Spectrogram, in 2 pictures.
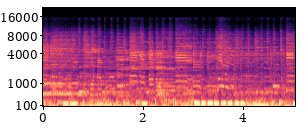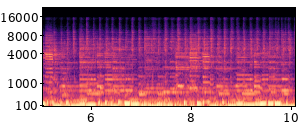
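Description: Loud, upbeat dance-band music with plucked guitar lines over a steady bass and drum beat.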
